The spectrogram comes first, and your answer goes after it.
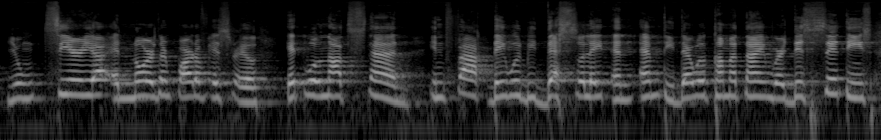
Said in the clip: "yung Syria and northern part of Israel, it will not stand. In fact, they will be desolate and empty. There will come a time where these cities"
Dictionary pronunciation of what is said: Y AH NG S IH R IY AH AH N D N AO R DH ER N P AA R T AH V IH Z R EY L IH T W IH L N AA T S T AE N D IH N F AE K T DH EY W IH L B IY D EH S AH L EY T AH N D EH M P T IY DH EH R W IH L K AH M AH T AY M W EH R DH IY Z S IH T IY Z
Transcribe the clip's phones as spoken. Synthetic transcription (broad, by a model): Y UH NG S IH R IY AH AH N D N AO R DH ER N P AA R T AH V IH S R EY L IH T W IH L N AA T S T AE N D IH N F AE K T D EY W IH L B IY D EH S AH L EY T AH N D EH M P T IY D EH R W IH L K AH M AH T AY M W EH R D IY S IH T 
